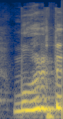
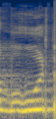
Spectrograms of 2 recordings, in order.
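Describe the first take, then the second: First: मुहूर्त said 'mu-hurt', second vowel clipped short. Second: मुहूर्त said 'mu-hoort', long second vowel. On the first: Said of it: "मुहूर्त नहीं होता". (मुहूर्त को छोटे उ से 'मुहुर्त' बोलें) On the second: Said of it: "मुहूर्त होता है". (मुहूर्त में 'हू' दीर्घ बोलें) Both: Shown as a demonstration.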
